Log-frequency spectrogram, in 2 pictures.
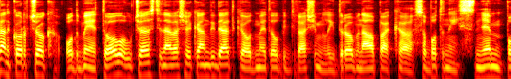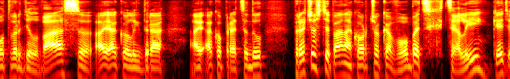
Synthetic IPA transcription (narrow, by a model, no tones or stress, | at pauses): ʋaːnkɔɾt͡ʃɔkɔd̪mɪɛt̪ɔluːt͡ʃascnaʋaʃɛjkand̪id̪aːt̪kɛɔd̪mɪɛt̪ɔlbiɟʋaʃimliːd̪ɾɔmnaɔpaksɔbɔt̪nisɲɛmpɔt̪ʋr̩ɟilʋaːsa̰jakɔliːd̪ɾa | ʔa̰jʔa̰kɔpɾʔɛt͡sɛd̪u | pɾɛt͡ʃɔscɛpaːnakɔɾt͡ʃɔkaʋʊɔbɛt͡sxt͡sɛlikɛc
